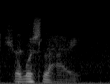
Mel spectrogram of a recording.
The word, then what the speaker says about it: Szoboszlai: Terus Liverpool dapat pemain yang bukan terlalu pemain top cuman sangat ini ya, sangat sangat baik menurut gue nih McAllister sama Szoboszlai. Itu enggak tahu bacanya tuh. – Szoboszlai.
